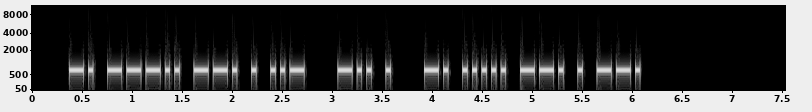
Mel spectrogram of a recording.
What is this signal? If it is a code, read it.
Morse code, heard as a keyed tone, about 25 wpm, 700 Hz. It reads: N8GEU DE N5GEG
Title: USA Callsign DE Callsign - 5 Characters - 25wpm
